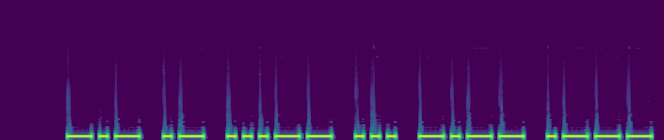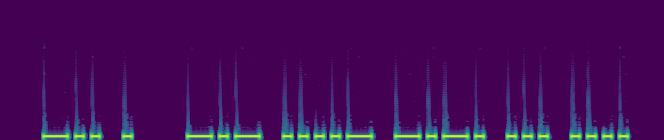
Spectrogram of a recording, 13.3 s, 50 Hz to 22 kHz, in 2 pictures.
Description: Morse code, heard as a keyed tone, about 16 wpm, 700 Hz. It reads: KA3SYJ DE K4CSH
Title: USA Callsign DE Callsign 15wpm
